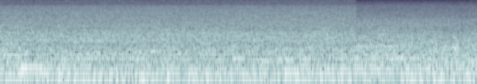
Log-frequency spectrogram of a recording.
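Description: Steady rush of running water, an even hiss that does not change.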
